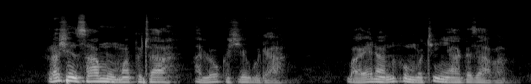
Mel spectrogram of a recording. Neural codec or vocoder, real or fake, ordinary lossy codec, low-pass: none; real; AAC, 96 kbps; 14.4 kHz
